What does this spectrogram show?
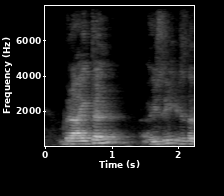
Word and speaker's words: Brighton: After I, GH is silent, okay. I mean these both letters are silent. Like Brighton, you see it is the middle of the word, okay.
